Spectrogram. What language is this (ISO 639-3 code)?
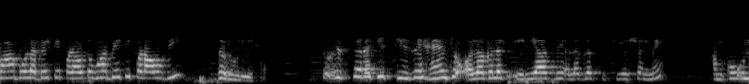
guj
